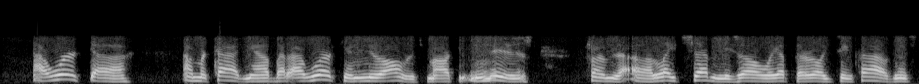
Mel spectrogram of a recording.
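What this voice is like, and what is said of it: New Orleans Chalmatian accent. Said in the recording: “it's got that Brooklyn accent... So I got a little bit of that, you know, Chalmatian accent.”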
